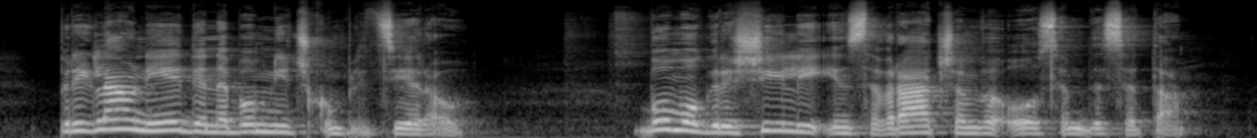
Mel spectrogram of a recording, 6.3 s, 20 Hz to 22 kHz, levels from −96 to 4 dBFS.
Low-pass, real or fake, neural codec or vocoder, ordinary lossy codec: none; real; none; none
